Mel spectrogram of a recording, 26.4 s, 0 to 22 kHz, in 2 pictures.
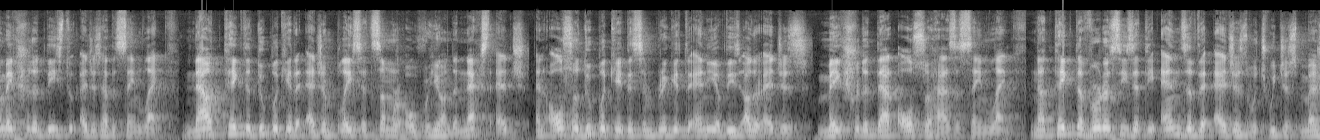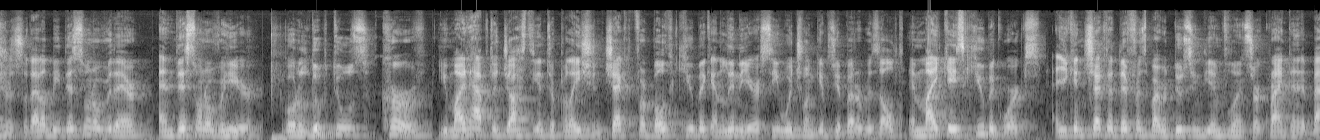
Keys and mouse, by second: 0.0 g, 1.7 2, 1.8 right click, 3.7 1, 4.0 g, 5.2-10.7 shift+middle drag, 11.0 g, 12.6 middle click, 14.0 shift+middle click, 14.9 shift+right click, 15.7 shift+middle click, 15.9 w, 17.6-20.5 drag, 21.1-21.7 drag, 22.2 click, 23.6-26.4 drag.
